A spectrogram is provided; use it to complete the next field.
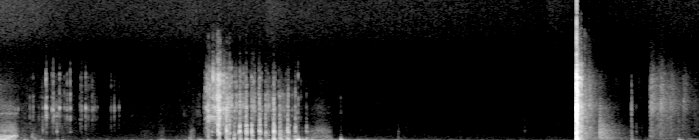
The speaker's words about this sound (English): Shoot the pistol next to the microphone.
